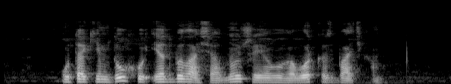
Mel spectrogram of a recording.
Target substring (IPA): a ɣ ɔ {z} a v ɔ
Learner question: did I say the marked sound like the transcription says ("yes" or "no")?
no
